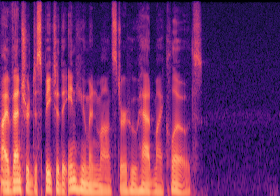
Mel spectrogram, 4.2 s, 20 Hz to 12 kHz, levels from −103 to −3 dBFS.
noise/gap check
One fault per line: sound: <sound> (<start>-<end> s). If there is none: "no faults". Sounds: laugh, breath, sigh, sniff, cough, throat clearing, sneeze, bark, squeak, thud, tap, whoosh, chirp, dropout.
no faults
